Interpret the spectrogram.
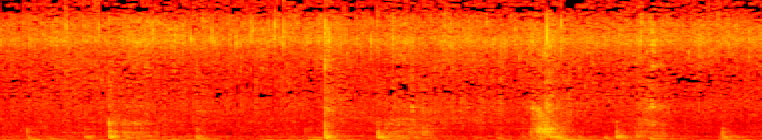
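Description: Lotus stem pieces sizzling steadily in hot mustard oil and tomato masala in a kadhai, stirred with a spatula that scrapes and knocks against the pan now and then, most loudly about four seconds in. The pieces are being fried in the masala before any water goes in.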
